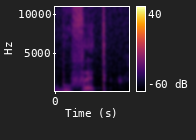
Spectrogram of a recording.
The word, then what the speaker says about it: buffet: Buffet, así se pronuncia buffet. O sea, lo pronunciamos un poquito a lo francés.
